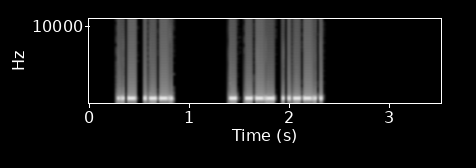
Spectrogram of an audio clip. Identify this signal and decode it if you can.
Morse code, heard as a keyed tone, about 41 wpm, 690 Hz. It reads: UP TO?
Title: 3x Word-Spacing - Sentences from Top 100 Words - 45wpm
